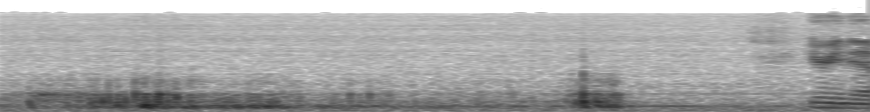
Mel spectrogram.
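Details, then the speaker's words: Demonstration for nurses of rhonchi from secretions in the larger airways: loud, low bubbling, rumbling sounds throughout inspiration and expiration. "bubbling throughout the inspiratory cycle and throughout expiration very bubbly kind of a sound right"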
